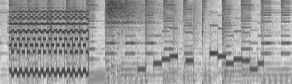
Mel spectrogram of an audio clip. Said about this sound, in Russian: Здравствуйте. Вас беспокоит ваша персональная мобильная секретарша. Примите звонок. Вам звонят. Ответьте, пожалуйста. Шеф, вы меня вообще слышите? Звонок на линии.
